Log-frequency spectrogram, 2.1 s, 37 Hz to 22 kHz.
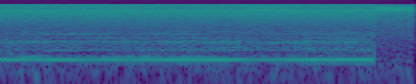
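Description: Sonified recording of ultra-cold liquid helium-3: a steady low hum with overtones over a constant hiss, cutting off sharply just before the end.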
